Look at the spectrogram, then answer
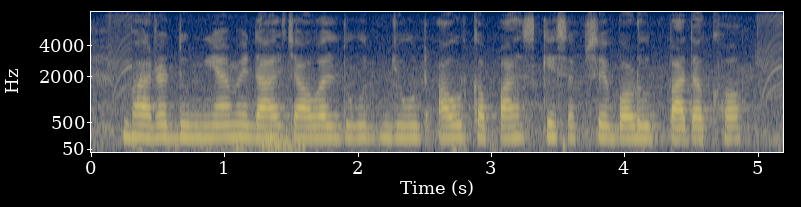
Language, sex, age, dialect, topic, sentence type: Bhojpuri, female, 18-24, Southern / Standard, agriculture, statement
